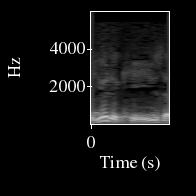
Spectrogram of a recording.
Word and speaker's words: Eutyches: 449, Eutychius, well, Eutyches, as he should be pronounced, Eutychianism, Eutyches, he was a rascal.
